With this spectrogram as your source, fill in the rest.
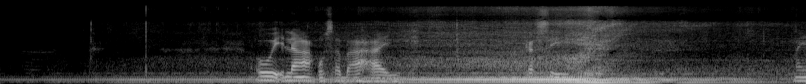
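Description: A motorbike engine approaches, passes close by and fades away.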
